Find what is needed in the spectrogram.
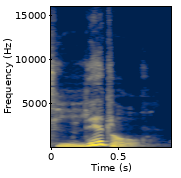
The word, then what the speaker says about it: Lidl: Lidl, like little. – But don't they say Lidl, the Germans? – They say Lidl because it's spelt little, which is L-I-D-L. Whereas Lidl would be L-I-E-D-L.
